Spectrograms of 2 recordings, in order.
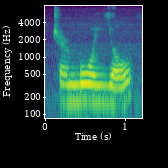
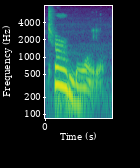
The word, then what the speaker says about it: turmoil: you to think of turmoil but Moy your tongue goes up very high and then you yield it slides down for the L so it kind of makes it extra syllable turmoil oh um I know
